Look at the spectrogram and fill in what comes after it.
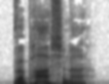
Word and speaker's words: Vipassana: Is that how you pronounce it? Vipassana? – Vipassana. – Well, he's a Vipassana guy. – That's how I've always heard it pronounced.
